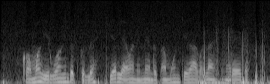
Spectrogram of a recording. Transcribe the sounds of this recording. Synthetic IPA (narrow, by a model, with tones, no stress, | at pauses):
kɔ˨ma˦ɡi˨ɾwɔ˦kɪ˦ndo˨t̪ko˨le˦kjɛ˦lɛ˨wa˦nɪ˨nɛ˦˨ndo˨t̪a˨mu˦nte˦ka˦˨kɔ˨la˦˨ŋi˨mɛ˨ɾɛ˦kɔ˨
